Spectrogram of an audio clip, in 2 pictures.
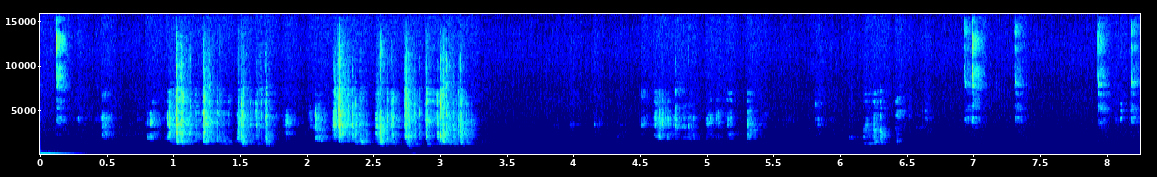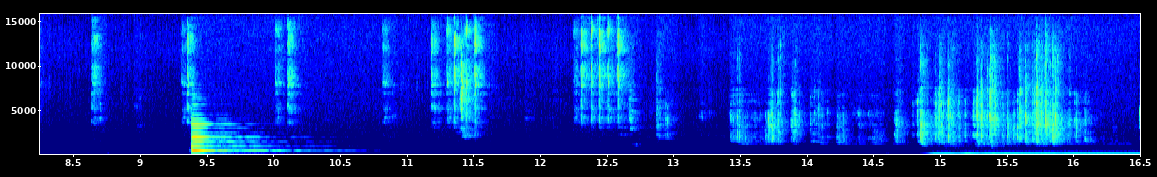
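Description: Mostly quiet, with faint scattered scratching and rustling. About nine seconds in, a single pitched note strikes sharply and fades within about a second.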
